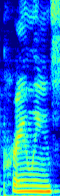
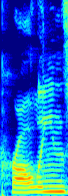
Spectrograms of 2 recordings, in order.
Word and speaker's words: pralines: so i used to say it pralines too and i got corrected when i ordered at a cajun restaurant here from people who are from new orleans so i am assuming that prolines is how they say it because that's what they corrected me too i used to say pralines also so but i got corrected it was embarrassing and i don't like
